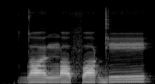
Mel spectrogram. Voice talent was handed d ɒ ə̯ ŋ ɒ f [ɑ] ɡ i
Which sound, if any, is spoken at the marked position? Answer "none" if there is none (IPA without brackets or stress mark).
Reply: ɒ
